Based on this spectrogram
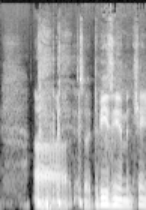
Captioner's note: laughs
